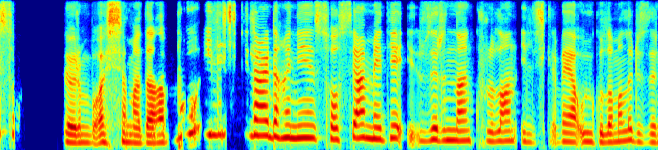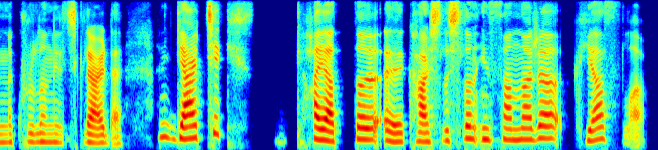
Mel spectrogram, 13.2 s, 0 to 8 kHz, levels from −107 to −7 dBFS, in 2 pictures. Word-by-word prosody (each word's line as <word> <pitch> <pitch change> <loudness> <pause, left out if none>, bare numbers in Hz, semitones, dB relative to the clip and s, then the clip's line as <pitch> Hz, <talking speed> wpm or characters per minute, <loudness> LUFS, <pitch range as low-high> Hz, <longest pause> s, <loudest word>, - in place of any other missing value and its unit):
sormak - - -3 0.3
istiyorum 155 -2 +2
bu - - -2
aşamada, 155 -2 +3 0.3
bu 355 +6 +1
ilişkilerde, 305 -2 +3
hani, 255 0 +4
sosyal 245 +3 +3
medya 235 +1 +2
i - - -10
üzerinden 200 0 +1
kurulan 190 0 -2
ilişkiler 165 -4 -9
veya 175 -2 +1
uygulamalar 175 +3 -1
üzerine 165 0 -7
kurulan 170 0 -9
ilişkilerde, 155 -2 -3 0.3
hani, 265 -4 -8
gerçek 250 +7 +3
ş - - -17 0.6
hayatta, 220 +1 +2
eee, 175 -3 -1
karşılaşılan 185 +7 -2
insanlara 220 +2 -2
kıyasla 220 +3 -6
200 Hz, 120 wpm, -20 LUFS, 175-240 Hz, 0.6 s, hani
